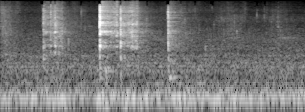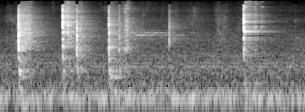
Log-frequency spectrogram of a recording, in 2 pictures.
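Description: A spoon clinks and scrapes against a bowl while soybean salad is mixed, with scattered sharp knocks at an uneven pace over a low background hum.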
